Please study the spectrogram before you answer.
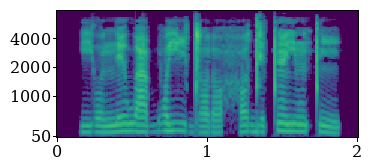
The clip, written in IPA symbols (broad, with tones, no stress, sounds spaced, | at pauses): j o˨ n e˨˦ w a˧ b ɔ˦ j i˦˨ d ɔ˨ ɾ ɔ˨ h ɔ˨˦ d e˧ t ɛ̃˦ j ũ˦ t ĩ˦˨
